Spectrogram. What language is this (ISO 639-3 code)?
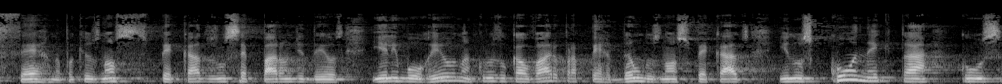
por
